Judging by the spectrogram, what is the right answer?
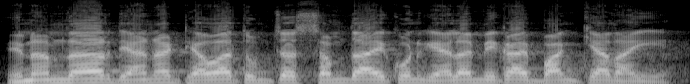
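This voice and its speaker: A man's voice: mid-range voice, steady tone, brisk, a bit bright, big-room sound, natural voice. A male storyteller playing a fierce, burly village guard who talks bluntly and defiantly.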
